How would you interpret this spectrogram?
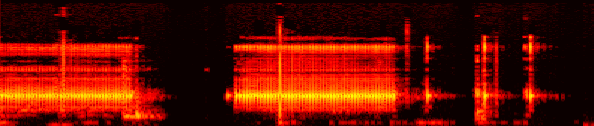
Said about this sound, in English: What are you doing now? Calling that number.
